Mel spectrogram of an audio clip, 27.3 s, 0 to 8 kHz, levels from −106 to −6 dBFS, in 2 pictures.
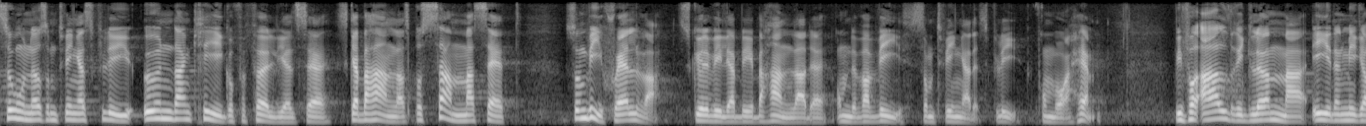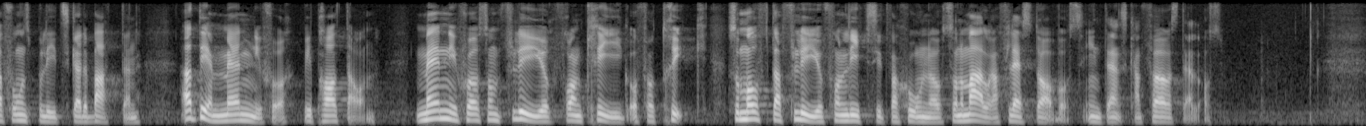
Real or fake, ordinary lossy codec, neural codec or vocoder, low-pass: real; none; none; 7.2 kHz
